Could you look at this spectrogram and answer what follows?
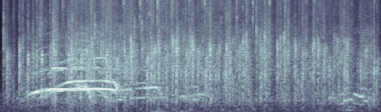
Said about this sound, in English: Can we please give a huge round of applause for our sound technician this evening?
